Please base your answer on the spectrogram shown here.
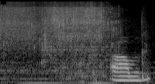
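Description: Water runs steadily from a tap for rinsing lamb's wool glued to a grooming tool, a close, continuous broadband rush that ends in a brief higher splash or rattle.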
